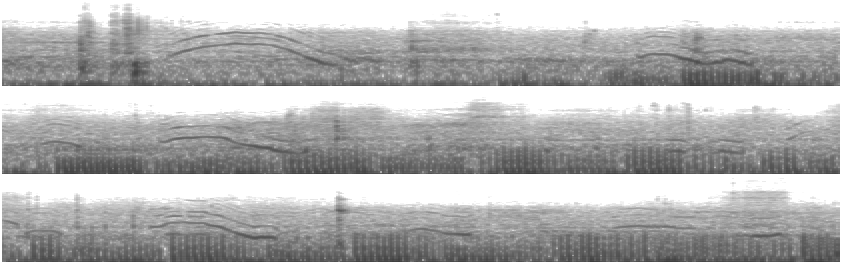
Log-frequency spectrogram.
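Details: Cat Aimee, younger than one year, during the birth of her five kittens: an early clear harmonic meow, then several softer, shorter mews scattered across the clip, with rustling and low hum beneath.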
